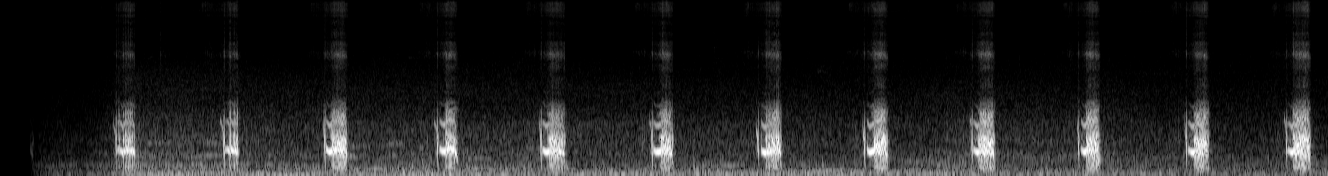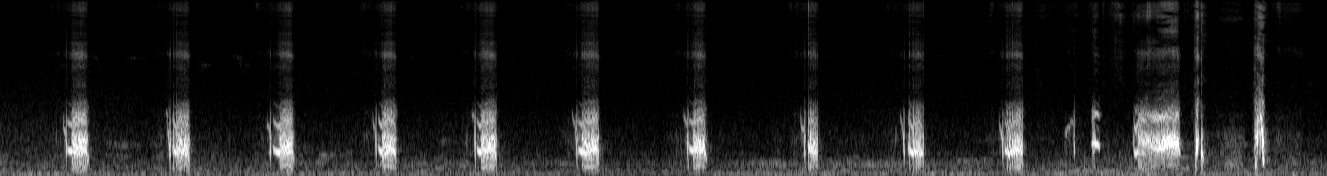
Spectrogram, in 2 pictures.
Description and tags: Rabbit Squeaking and Sneezing
One of my pet rabbits who has a bit trouble breathing sometimes and sounds like a squaky toy or guinea pig :) At the end, he sneezed a little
